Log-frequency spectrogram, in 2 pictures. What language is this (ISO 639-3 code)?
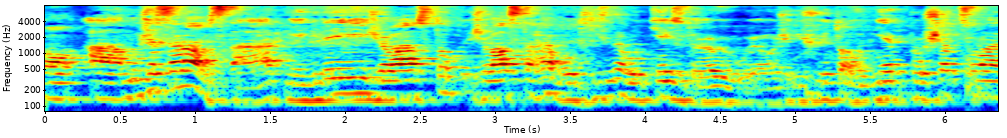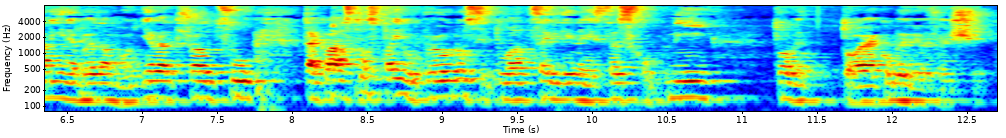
ces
